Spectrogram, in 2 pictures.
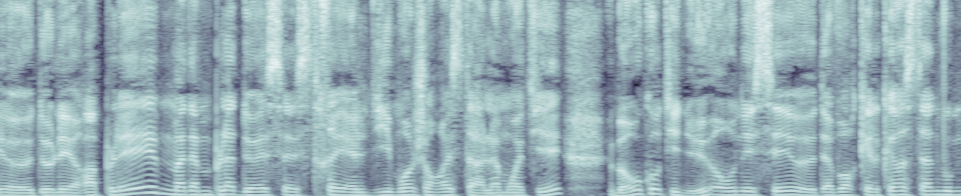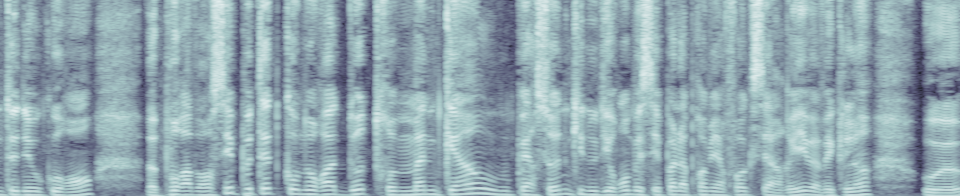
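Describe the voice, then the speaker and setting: A man hosting a live radio show from the studio, his voice sitting a little high for a man. He has a cold and a runny nose, talks in an animated way, jokes, and cuts people off. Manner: animated, quick to interrupt, joking. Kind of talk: live consumer-help radio talk.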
